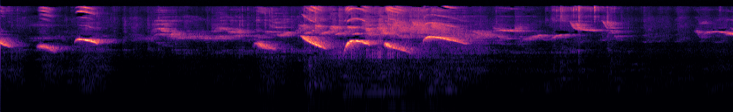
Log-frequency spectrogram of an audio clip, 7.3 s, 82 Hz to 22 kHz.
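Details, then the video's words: Green-winged saltator (trinca-ferro) duel, two birds counter-singing canto and machiado: rich whistled notes sweeping down, bunched into fast phrases around the middle, with overlapping high chatter and short silences. "DISPUTA DE 2 TRINCA FERRO CANTO E MACHIADO"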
